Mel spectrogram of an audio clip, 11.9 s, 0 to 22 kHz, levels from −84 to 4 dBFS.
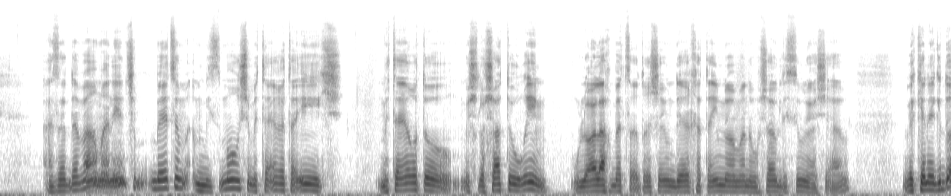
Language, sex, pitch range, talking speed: Hebrew, male, 100-145 Hz, 125 wpm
